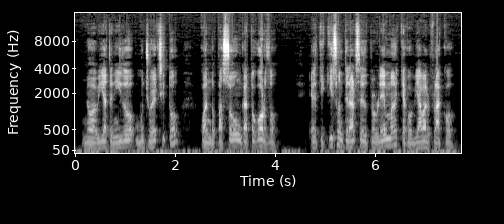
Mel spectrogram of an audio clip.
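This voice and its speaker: A middle-aged man from Chile with a Chilean Spanish accent, calmly reading a scripted language lesson. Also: lowish voice. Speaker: language teacher, guest speaker. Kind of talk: scripted instructional narration.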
